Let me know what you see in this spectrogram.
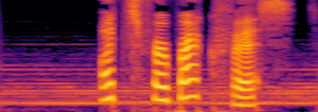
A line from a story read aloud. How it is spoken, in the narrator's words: She chirps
